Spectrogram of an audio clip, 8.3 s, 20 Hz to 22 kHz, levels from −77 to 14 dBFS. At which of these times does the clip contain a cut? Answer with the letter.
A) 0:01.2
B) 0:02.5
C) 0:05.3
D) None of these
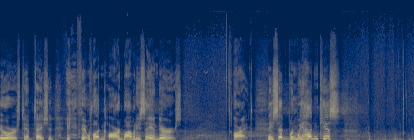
C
